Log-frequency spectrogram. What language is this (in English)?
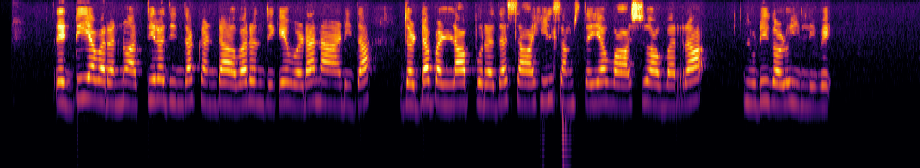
Kannada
